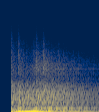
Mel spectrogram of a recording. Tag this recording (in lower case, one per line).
musical instrument
percussion
drum
music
